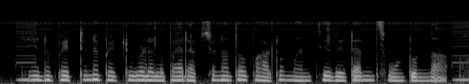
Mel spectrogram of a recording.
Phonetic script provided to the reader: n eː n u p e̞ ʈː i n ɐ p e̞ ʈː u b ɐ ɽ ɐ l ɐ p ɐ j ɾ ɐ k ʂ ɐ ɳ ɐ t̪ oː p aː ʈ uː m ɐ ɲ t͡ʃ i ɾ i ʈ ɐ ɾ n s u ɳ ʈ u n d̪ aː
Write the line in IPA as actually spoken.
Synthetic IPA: n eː n u p e̞ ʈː i n ɐ p e̞ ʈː u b ɐ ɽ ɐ l ɐ p ɐ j ɾ ɐ k ʂ ɐ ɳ ɐ t̪ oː p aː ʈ u m ɐ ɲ t͡ʃ i ɾ i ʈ ɐ ɾ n s u ɳ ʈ u n d̪ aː

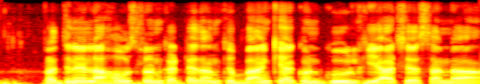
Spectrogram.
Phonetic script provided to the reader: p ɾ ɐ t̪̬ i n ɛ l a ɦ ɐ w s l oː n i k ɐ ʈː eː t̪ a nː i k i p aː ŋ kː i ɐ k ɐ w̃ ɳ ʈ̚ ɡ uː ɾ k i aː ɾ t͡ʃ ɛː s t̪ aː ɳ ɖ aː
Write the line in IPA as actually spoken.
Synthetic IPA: p ɾ ɐ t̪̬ i n ɛ l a ɦ ɐ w s l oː n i k ɐ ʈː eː d̪ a n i k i b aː ŋ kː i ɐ k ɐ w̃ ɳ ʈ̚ ɡ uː l k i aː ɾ t͡ʃ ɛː s t̪ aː ɳ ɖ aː

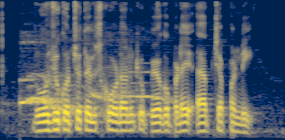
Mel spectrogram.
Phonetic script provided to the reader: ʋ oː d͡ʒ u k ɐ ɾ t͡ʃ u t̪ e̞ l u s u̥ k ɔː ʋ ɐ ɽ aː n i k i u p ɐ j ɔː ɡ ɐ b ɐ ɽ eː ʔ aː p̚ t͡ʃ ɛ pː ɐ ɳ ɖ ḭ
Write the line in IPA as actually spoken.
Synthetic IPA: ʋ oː d͡ʒ u k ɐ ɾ t͡ʃ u t̪ e̞ l u s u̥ k ɔː ʋ ɐ ɽ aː n i k i u p ɐ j ɔː ɡ ɐ p ɐ ɽ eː ʔ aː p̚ t͡ʃ ɛ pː ɐ ɳ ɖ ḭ

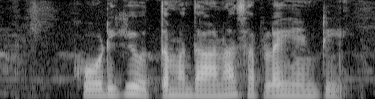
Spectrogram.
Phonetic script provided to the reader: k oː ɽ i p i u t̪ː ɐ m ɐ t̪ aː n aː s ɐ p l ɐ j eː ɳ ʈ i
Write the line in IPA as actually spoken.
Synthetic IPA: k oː ɽ i k i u t̪ː ɐ m ɐ d̪ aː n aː s ɐ p l ɐ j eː ɳ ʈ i

